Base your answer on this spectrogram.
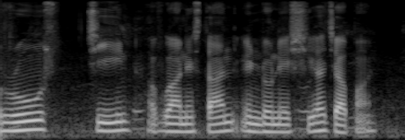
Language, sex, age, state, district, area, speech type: Urdu, male, 18-30, Uttar Pradesh, Aligarh, urban, spontaneous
